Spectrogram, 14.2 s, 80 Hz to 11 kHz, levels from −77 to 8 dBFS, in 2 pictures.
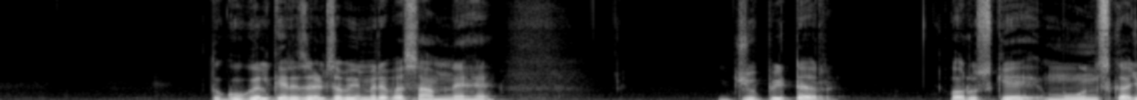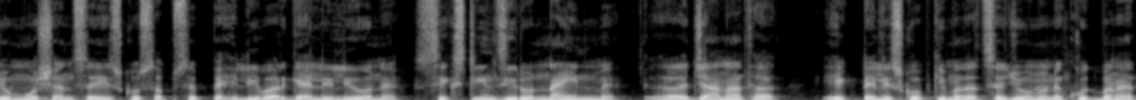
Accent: native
